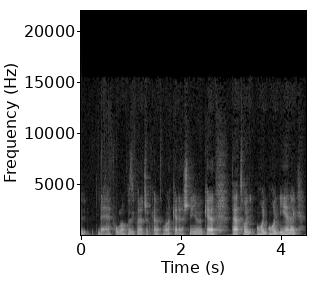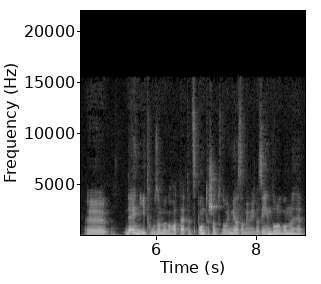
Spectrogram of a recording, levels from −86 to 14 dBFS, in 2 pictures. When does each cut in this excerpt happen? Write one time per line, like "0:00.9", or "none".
0:01.4
0:03.7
